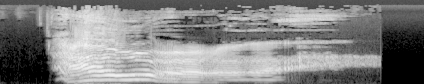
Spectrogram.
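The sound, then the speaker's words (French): A human voice imitates a lion, giving a loud, drawn-out roar that slides down into a long, moaning yawn. It is a single close vocalization lasting about three seconds, with no other sounds. “Le lion rugit, bâille et s'étire dans son palais.”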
